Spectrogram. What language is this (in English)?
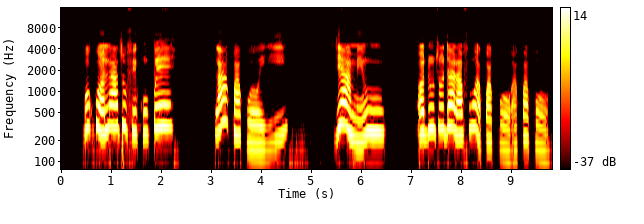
Yoruba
